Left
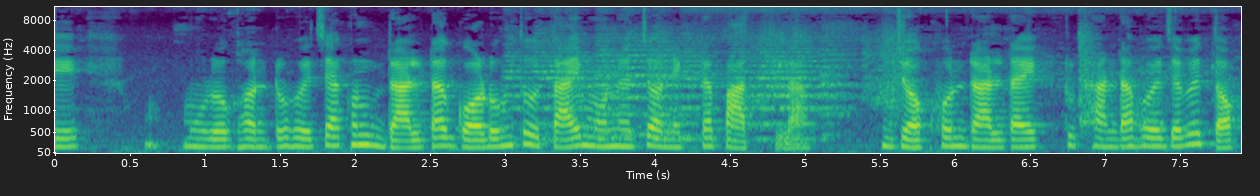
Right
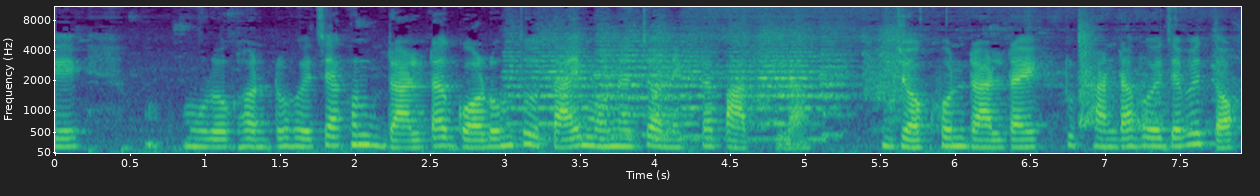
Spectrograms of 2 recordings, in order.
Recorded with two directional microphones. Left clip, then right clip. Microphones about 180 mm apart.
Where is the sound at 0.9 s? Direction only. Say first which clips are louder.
Left 5 dB; 20° left (ahead or behind).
